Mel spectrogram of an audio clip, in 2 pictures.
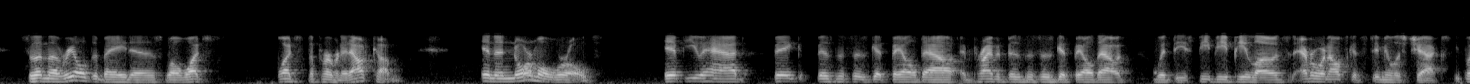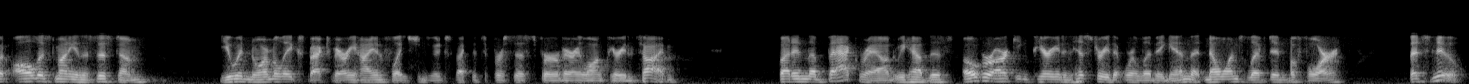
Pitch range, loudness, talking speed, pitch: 105-130 Hz, -22 LUFS, 185 wpm, 115 Hz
